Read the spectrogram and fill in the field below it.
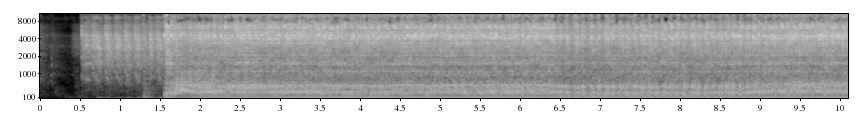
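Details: Rebuilt Suzuki GSX-R1000 after its clogged fuel injectors were removed and hand-cleaned because it ran poorly: catches after a brief crank and settles into an even, steady idle with no misses or stumbles. Normal start and idle.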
